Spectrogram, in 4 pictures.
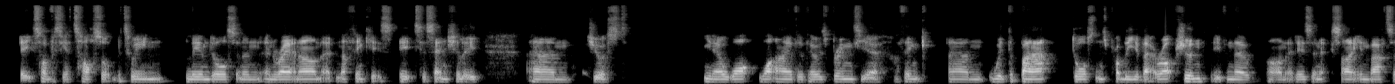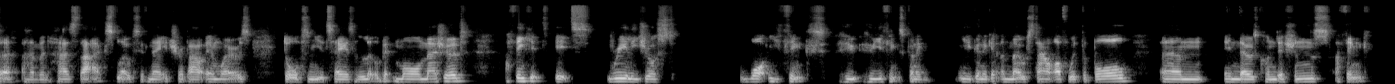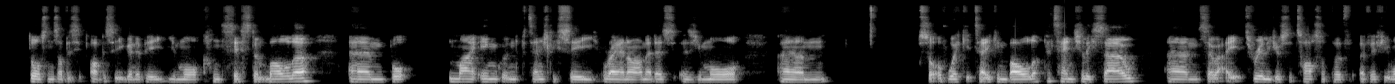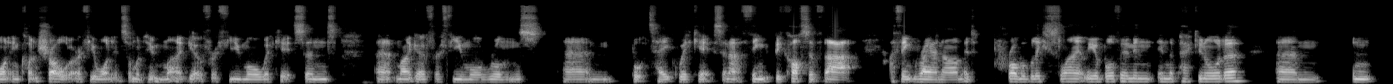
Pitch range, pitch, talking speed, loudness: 115-130 Hz, 120 Hz, 200 wpm, -20 LUFS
